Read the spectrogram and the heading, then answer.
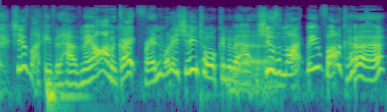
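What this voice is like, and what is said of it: Put-on Australian accent. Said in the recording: “In my Aussie accent.”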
